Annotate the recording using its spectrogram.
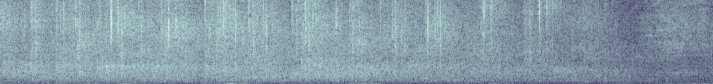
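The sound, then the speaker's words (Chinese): A church audience applauding the worship team, a steady wash of dense clapping that holds at an even level for a few seconds before tapering slightly at the end. “所以我们很多谢我们每个礼拜都精心预备这个敬拜的诗歌的个敬拜团队的弟兄姊妹，我们要给掌声鼓励他们。”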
